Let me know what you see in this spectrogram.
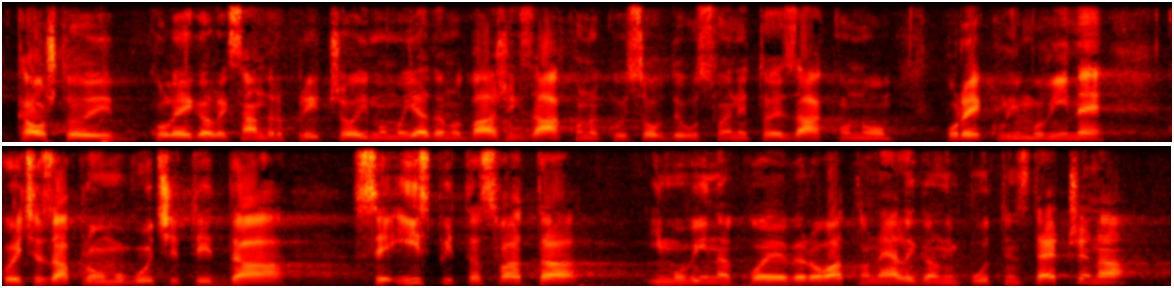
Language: Serbian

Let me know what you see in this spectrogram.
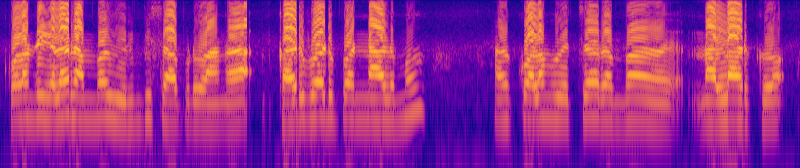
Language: Tamil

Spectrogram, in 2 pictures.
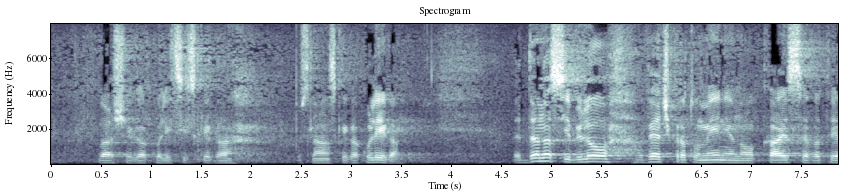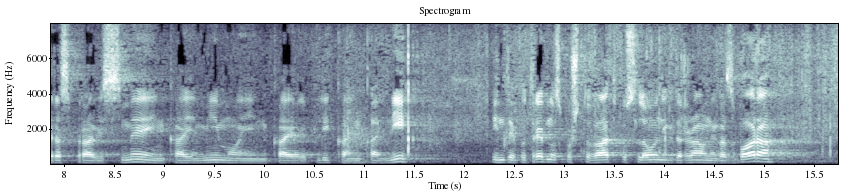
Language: Slovenian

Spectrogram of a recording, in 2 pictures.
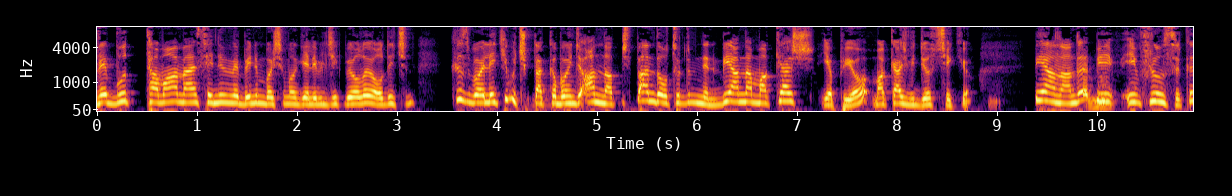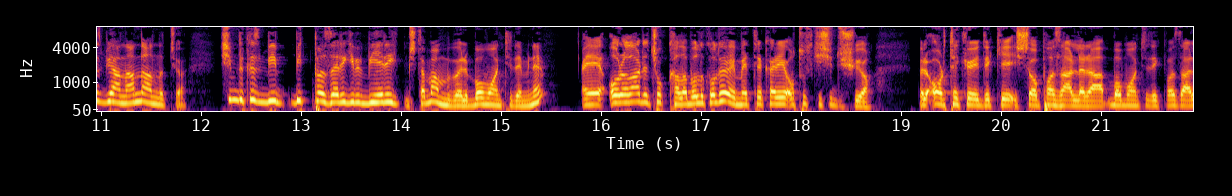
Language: Turkish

